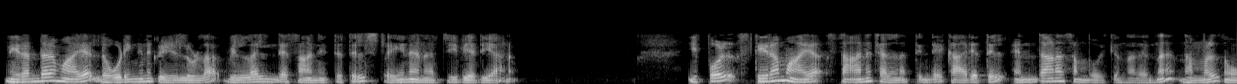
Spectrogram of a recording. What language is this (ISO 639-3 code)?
mal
